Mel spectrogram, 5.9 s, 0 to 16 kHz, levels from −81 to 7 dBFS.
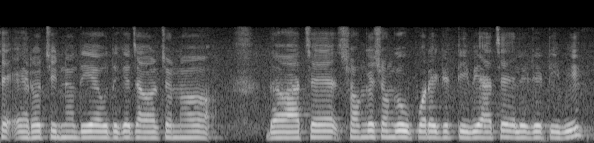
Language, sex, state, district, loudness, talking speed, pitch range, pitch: Bengali, male, Tripura, Unakoti, -14 LUFS, 170 wpm, 150-160 Hz, 155 Hz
